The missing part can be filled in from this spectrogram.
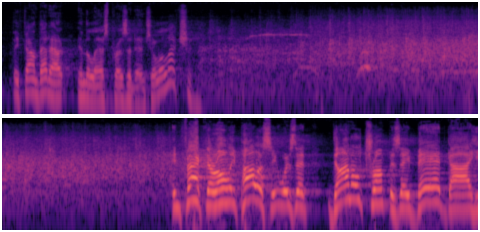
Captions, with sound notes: They found that out in the last presidential election. (Laughter and applause) In fact, their only policy was that Donald Trump is a bad guy,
